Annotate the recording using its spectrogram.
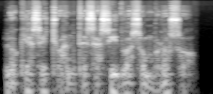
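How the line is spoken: Whispered. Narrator (Spanish): susurré

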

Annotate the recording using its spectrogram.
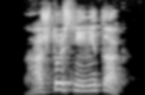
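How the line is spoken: Snort. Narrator (Russian): хмыкнул я

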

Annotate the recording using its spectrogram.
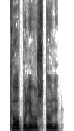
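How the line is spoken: Snort. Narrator (Russian): хмыкнул Никита

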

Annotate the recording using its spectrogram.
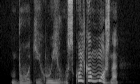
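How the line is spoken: Irritated mutter. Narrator (Russian): раздраженно пробормотал канцлер себе под нос

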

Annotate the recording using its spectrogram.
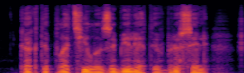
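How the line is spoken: Whisper. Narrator (Russian): шепнул он Кларе

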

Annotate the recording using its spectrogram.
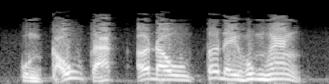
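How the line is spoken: Shouted from darkness. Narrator (Vietnamese): Trong bóng tối có một người quát lên

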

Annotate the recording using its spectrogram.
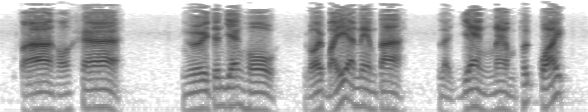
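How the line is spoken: Cold speech. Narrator (Vietnamese): Kha Trấn Ác lạnh lùng nói

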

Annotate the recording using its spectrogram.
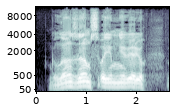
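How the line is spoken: Grumbling. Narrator (Russian): ворчал пролаза

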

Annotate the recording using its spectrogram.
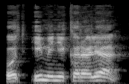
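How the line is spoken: Shouted. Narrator (Russian): кричал один

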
